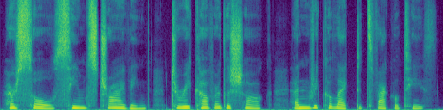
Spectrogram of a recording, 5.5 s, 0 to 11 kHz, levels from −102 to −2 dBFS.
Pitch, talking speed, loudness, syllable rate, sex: 195 Hz, 130 wpm, -18 LUFS, 4.3 syllables/s, female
